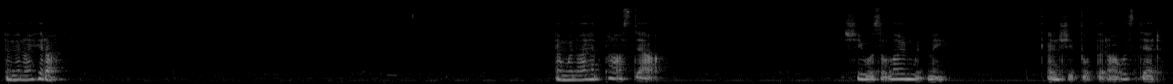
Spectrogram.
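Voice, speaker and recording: A woman with a lowish, flat voice performs a monologue as a remorseful mother recovering from alcoholism, speaking at a moderate pace in a tone close to everyday speech. Her delivery is confessional and sometimes drops to a whisper, and it was recorded on a phone camera.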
